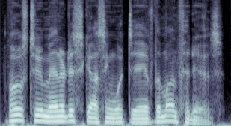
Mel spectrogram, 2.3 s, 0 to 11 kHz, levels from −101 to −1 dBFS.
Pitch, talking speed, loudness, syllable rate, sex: 115 Hz, 310 wpm, -16 LUFS, 8.0 syllables/s, male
